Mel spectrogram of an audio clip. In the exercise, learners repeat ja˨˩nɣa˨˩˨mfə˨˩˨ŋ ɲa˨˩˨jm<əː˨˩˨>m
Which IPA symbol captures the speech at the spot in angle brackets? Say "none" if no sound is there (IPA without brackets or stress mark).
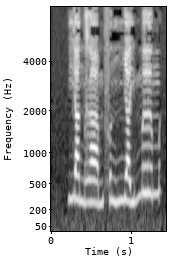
əː˧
